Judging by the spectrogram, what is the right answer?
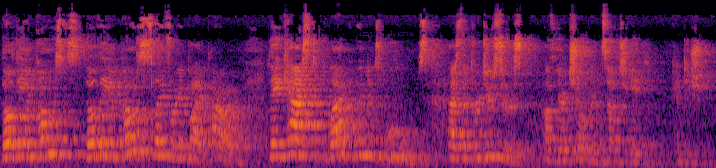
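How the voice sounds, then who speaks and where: A woman's voice: sits high, sing-song, normal speed, slight background noise. A woman giving a staged reading of non-fiction prose, recorded from far off in an echoey theatre. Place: large indoor theatre.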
